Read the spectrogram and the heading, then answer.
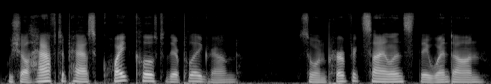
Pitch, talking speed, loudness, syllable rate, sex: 120 Hz, 210 wpm, -22 LUFS, 5.5 syllables/s, male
